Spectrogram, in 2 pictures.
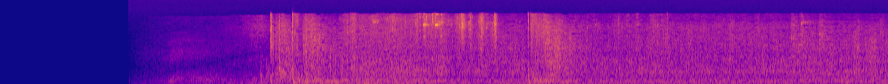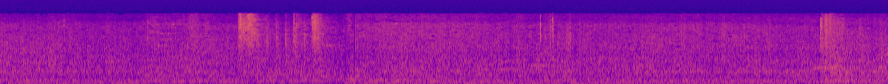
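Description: Battle noise rumbles steadily with scattered gunshots.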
